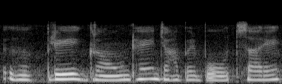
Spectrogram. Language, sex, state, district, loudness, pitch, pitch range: Hindi, female, Himachal Pradesh, Shimla, -16 LUFS, 215 Hz, 205-235 Hz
